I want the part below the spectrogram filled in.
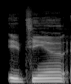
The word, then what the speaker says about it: Etienne: Etienne. Yep. It sounds like gumbo.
